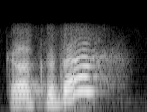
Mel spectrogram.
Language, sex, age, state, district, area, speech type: Kashmiri, male, 18-30, Jammu and Kashmir, Ganderbal, rural, conversation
